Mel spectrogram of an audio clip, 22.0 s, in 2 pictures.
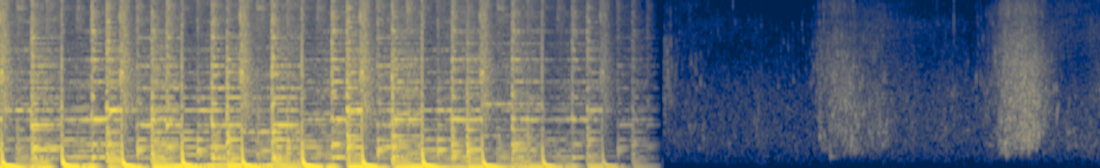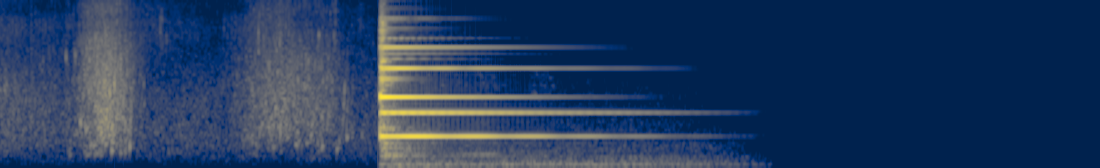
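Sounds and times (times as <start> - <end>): bell chime ringing: 14.8 - 18.2.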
